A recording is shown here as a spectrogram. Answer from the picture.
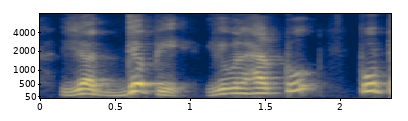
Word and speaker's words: Yadyapi: So you will have to say Yadyapi.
